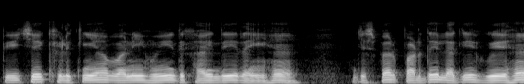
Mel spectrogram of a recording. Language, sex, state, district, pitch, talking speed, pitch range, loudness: Hindi, male, Uttar Pradesh, Lalitpur, 95 Hz, 160 wpm, 95-105 Hz, -14 LUFS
